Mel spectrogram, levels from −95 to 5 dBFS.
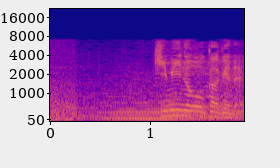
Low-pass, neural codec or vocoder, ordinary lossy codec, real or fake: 7.2 kHz; none; none; real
